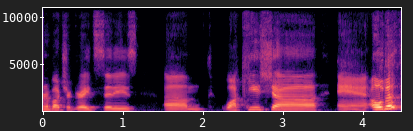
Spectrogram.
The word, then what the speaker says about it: Waukesha: wait to learn about your great cities um Waukesha and oh that's how you say it yes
